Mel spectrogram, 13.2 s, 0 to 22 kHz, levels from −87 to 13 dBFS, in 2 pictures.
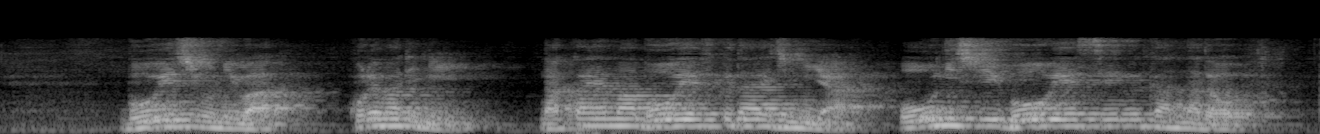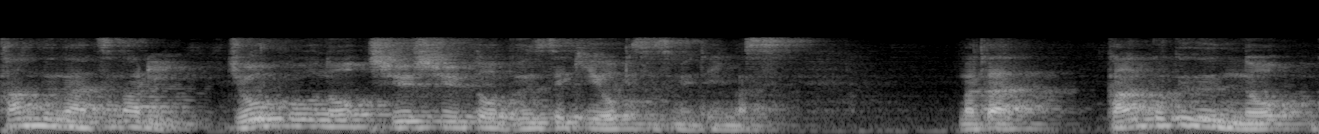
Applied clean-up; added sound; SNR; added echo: none; none; none; reverberation time 0.7 s.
